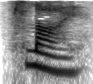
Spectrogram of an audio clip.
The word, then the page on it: ply: plaı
